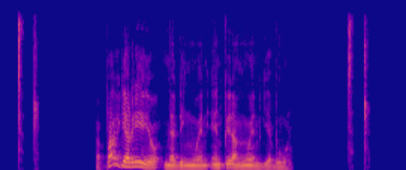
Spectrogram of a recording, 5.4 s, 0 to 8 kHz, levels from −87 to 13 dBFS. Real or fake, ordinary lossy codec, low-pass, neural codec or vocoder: fake; none; 7.2 kHz; codec, 16 kHz, 2 kbps, FunCodec, trained on LibriTTS, 25 frames a second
